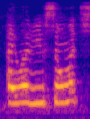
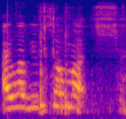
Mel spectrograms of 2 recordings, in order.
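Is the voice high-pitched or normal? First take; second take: high-pitched; normal. First: It is said in a high-pitched, annoying voice. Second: It is said in a normal voice.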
